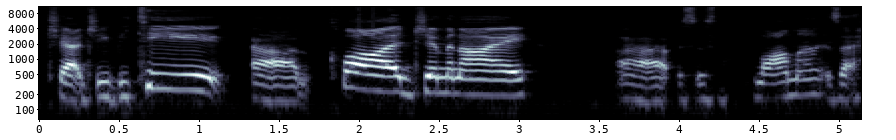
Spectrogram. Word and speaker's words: Llama: This is Llama. Is that how you pronounce it?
